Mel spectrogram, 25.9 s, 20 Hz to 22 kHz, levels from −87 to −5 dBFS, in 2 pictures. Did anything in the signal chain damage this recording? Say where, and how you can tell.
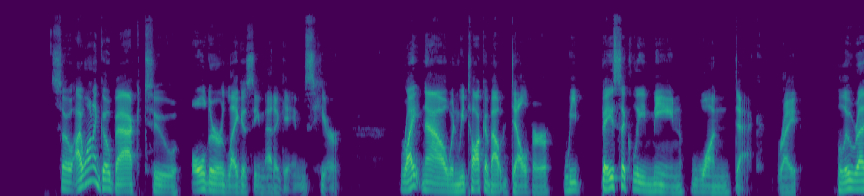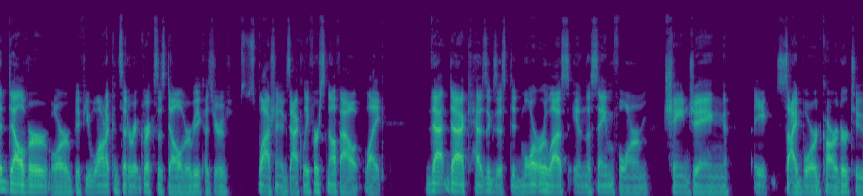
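No, nothing in the chain damaged this speech.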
